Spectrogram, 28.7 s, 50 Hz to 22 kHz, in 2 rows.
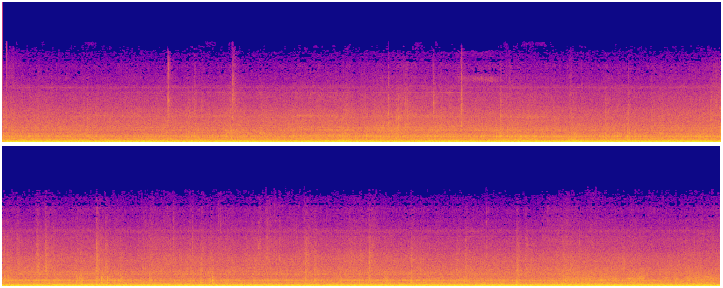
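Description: Cabin sound of a moving KiHa 40-series diesel railcar: a loud, steady low drone of engine and running gear, with a thin steady whine and a few sharp clicks, mostly in the first half.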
